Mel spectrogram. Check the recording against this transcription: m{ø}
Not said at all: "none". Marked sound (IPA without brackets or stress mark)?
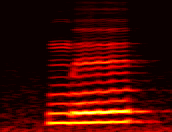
ø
